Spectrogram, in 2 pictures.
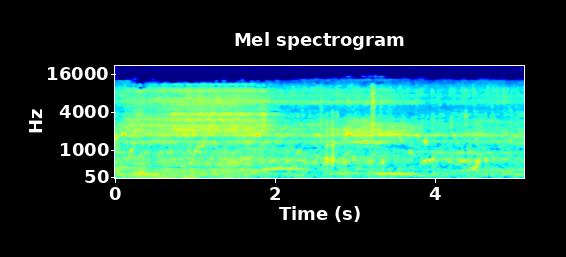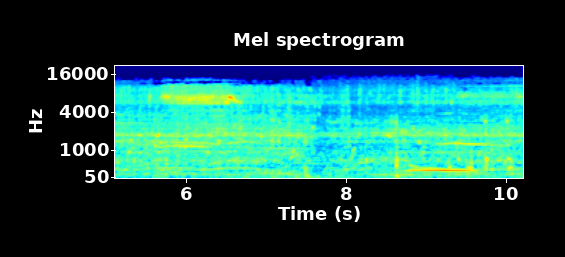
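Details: Humpback whales serenading divers in Maui waters in March: a series of low moans, arching whoops and a drawn-out higher tone near the end, layered over boat rumble and sea hiss.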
